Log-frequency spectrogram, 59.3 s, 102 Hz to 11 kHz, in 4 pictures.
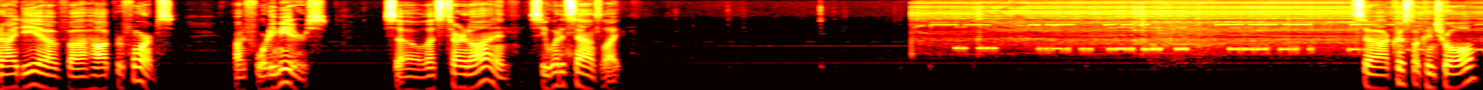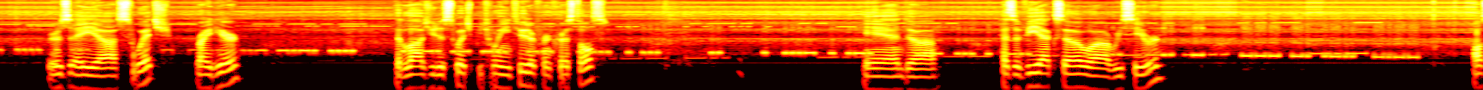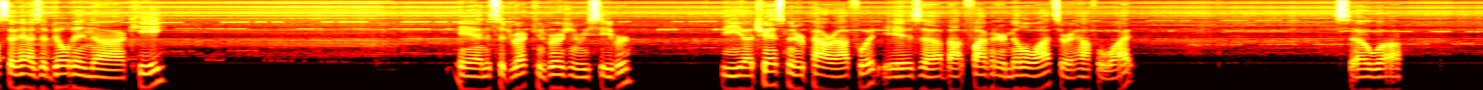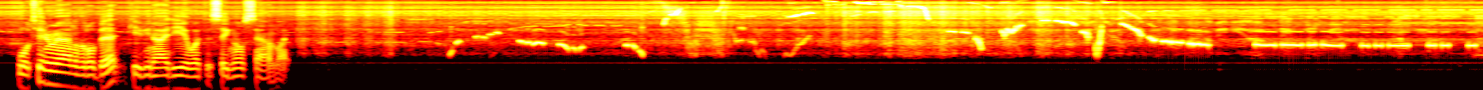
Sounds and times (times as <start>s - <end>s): Speech: 0.0s - 1.8s, 2.4s - 6.2s, 13.6s - 17.2s, 18.8s - 20.9s, 23.5s - 24.2s, 24.8s - 26.5s, 29.6s - 31.4s, 34.2s - 36.0s, 36.9s - 41.0s, 43.0s - 43.7s, 44.7s - 47.4s.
